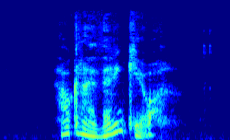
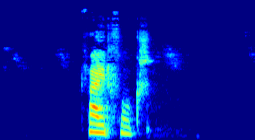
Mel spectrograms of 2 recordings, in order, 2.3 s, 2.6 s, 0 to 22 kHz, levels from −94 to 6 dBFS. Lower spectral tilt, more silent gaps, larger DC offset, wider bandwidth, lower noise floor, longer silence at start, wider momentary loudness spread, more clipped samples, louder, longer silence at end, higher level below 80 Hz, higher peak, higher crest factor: first, -5.5 dB/octave vs -4 dB/octave; neither; neither; about the same, 16.5 kHz vs 16 kHz; about the same, -87 dBFS vs -89 dBFS; second, 0.55 s vs 0.9 s; second, 12 LU vs 21 LU; neither; second, -43 LUFS vs -24 LUFS; second, 0.6 s vs 1.1 s; first, -72 dBFS vs -84 dBFS; second, -26 dBFS vs -6 dBFS; about the same, 20 dB vs 24 dB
